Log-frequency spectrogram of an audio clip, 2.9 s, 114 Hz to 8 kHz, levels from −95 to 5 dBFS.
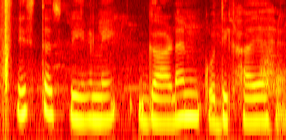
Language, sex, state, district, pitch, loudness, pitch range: Hindi, female, Rajasthan, Jaipur, 220 Hz, -22 LUFS, 210-250 Hz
